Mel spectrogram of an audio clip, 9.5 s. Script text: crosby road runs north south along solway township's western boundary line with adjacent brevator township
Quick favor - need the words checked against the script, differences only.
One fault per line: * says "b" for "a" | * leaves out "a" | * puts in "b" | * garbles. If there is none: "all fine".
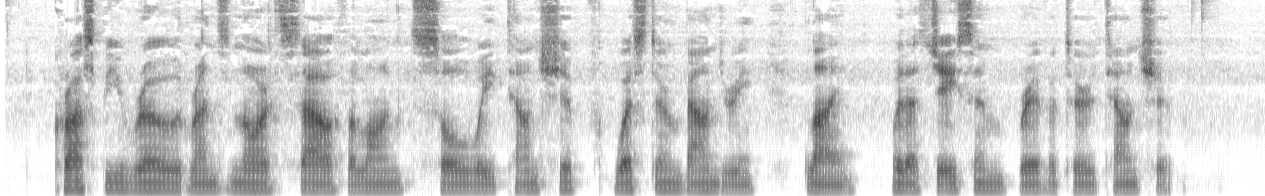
all fine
